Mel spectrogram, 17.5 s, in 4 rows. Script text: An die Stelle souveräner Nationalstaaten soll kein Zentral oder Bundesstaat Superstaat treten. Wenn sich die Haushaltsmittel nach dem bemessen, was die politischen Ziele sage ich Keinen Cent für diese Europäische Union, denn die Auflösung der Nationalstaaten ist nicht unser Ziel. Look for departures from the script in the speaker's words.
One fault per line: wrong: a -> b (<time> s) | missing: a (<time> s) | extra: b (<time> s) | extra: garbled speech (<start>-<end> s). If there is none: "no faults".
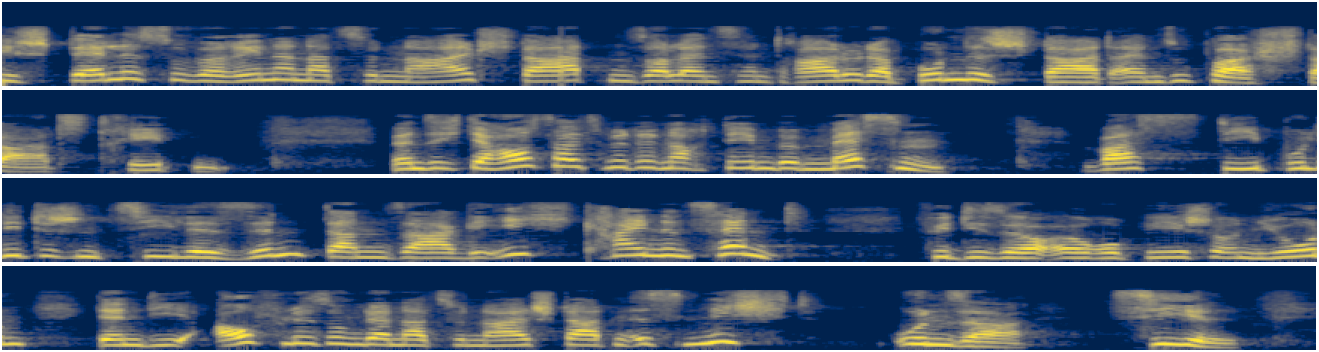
wrong: kein -> ein (2.3 s)
extra: ein (3.7 s)
extra: sind dann (9.5 s)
